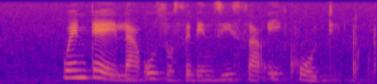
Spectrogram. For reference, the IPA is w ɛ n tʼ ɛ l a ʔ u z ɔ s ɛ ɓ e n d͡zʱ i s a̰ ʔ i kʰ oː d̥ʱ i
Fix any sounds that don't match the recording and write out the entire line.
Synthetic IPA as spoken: w ɛ n tʼ ɛ l a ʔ u z ɔ s ɛ ɓ e n d͡zʱ i s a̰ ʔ i kʰ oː d̥ʱ i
